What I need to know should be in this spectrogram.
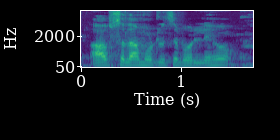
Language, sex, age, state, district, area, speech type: Urdu, male, 18-30, Uttar Pradesh, Ghaziabad, rural, spontaneous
